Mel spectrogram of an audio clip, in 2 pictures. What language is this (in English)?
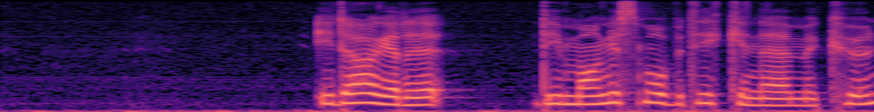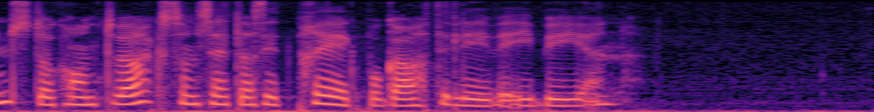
Norwegian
